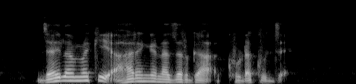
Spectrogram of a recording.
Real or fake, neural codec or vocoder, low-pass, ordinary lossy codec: fake; codec, 16 kHz, 8 kbps, FunCodec, trained on LibriTTS, 25 frames a second; 7.2 kHz; Opus, 16 kbps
